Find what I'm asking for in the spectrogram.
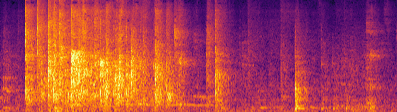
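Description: A classroom of students claps for the final presenting group, a burst of brisk applause starting abruptly, strong at first and then thinning out into scattered claps before fading.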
